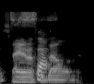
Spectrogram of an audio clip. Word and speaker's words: cyanocobalamin: Cyanocobalamin.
